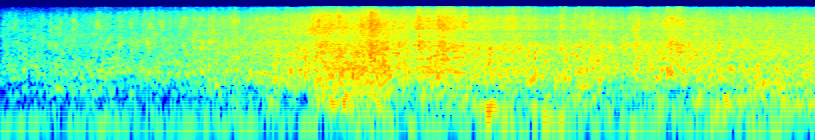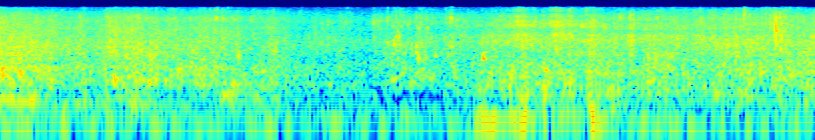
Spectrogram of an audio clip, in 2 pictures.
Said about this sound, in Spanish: El suave oleaje resuena.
